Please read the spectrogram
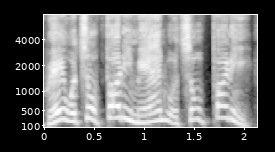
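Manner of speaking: loud, high, confronting challenge; challenging. Retold or imitated. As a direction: demand an answer from the guys laughing. Confronting laughing attackers.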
